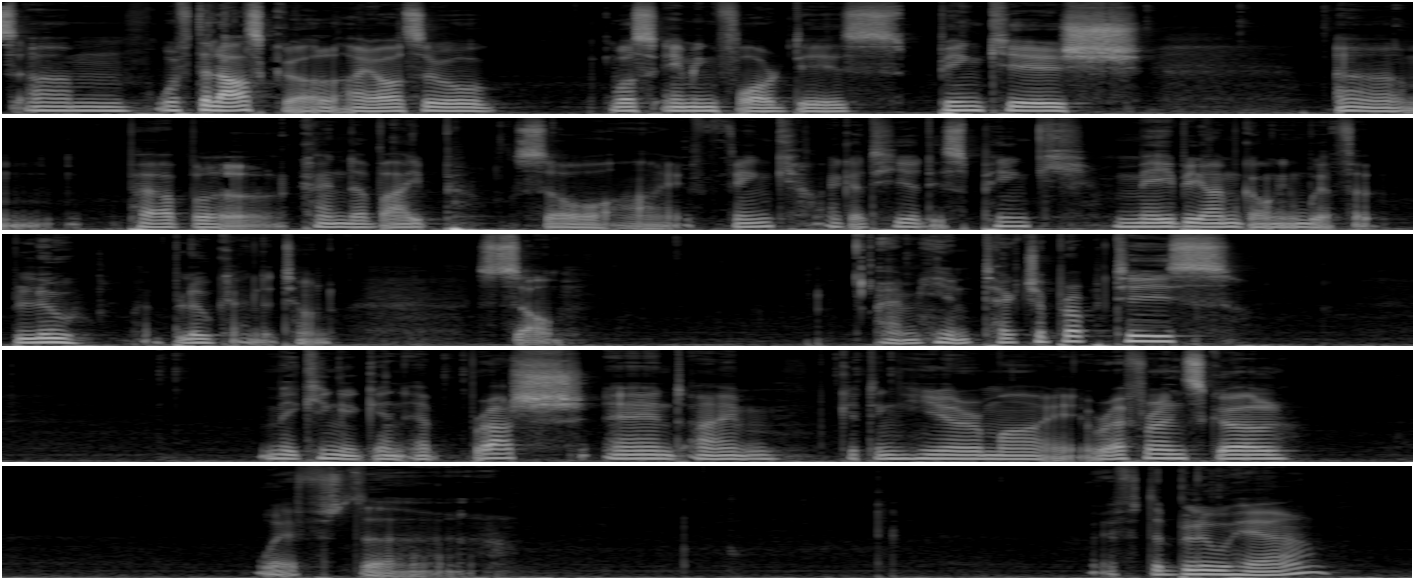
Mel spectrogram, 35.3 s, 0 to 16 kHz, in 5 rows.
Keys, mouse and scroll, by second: 5.9 click, 10.5-19.8 middle drag, 19.8 click, 22.0-35.2 drag.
